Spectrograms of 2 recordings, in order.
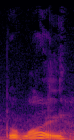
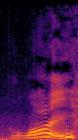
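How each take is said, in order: First: Quiet questioning. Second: Louder, pressing repeat of a question; insistent questioning. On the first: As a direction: ask it softly, almost under your breath. Repeated question, first quiet asking. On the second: Same question pressed again, louder. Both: Real, not acted.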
